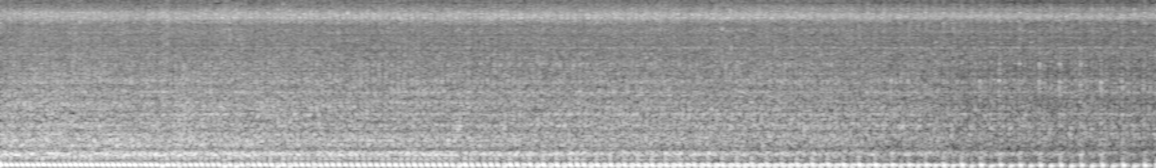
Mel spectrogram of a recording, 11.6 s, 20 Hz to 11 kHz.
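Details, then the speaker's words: Exmark Metro 36 commercial walk-behind mower with Honda GV400 single-cylinder engine, curb find, first run on fresh gas after a recoil starter repair. Even, steady putter at idle, about three beats a second, no misses or knocks; smooth, healthy idle. "are you guys completely amazed as I am look how that's idling it's purring like a kitten man this is one of the smoothest sounding engines have had that's freakin unbelievable man"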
